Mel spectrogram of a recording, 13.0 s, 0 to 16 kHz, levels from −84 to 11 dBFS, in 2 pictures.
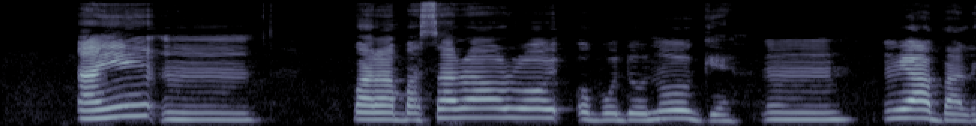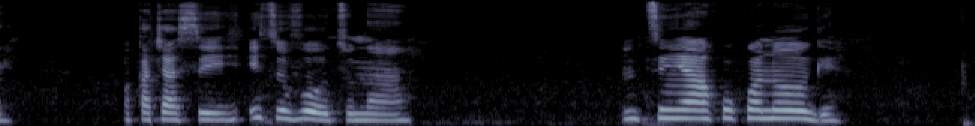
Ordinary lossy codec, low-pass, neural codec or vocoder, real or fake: none; 14.4 kHz; none; real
